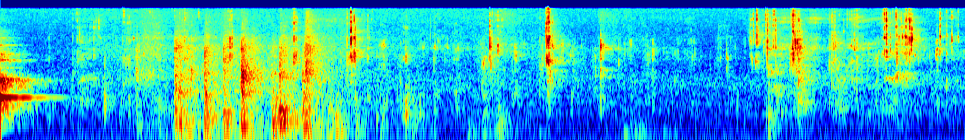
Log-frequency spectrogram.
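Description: Close-miked chewing of crispy fried chicken: crunching and mouth clicks, busiest in the first couple of seconds and then sparser.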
